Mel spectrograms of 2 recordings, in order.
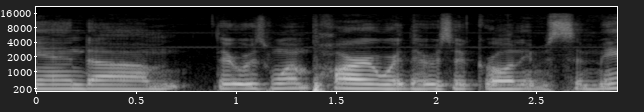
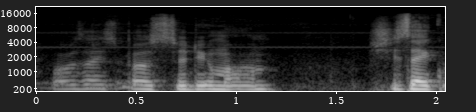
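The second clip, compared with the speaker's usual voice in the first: normal talking voice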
